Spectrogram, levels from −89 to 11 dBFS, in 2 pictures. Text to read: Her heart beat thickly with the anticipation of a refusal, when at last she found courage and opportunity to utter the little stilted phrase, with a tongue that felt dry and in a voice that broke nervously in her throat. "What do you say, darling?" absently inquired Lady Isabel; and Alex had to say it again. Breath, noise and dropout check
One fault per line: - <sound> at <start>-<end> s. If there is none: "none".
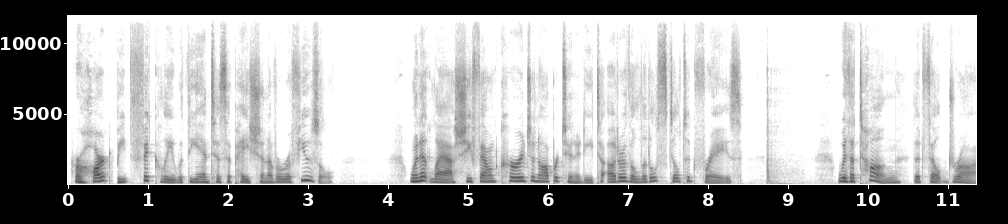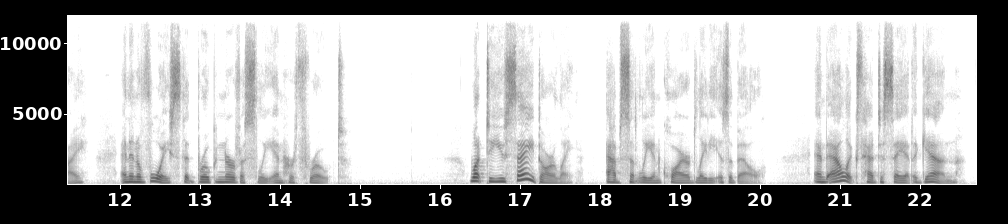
- thud at 8.7-9.2 s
